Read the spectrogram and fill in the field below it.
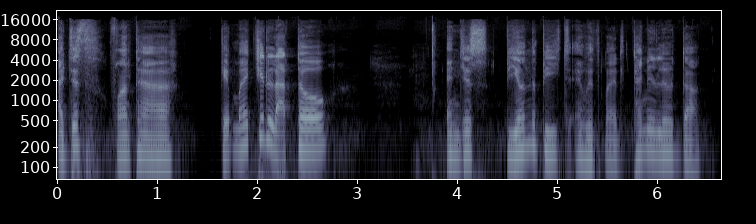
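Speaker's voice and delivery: put-on Spanish accent from Spain. Playing a character's personality for co-hosts, in a spanish spain accent. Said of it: "You got like the Spanish Spain accent there".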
